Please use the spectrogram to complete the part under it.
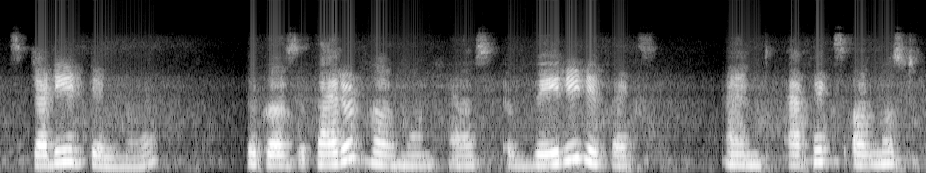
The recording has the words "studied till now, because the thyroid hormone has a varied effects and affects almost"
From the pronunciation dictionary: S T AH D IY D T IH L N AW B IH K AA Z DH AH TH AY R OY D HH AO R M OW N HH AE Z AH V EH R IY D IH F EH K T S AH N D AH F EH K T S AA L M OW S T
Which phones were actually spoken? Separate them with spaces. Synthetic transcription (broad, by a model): S T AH D IY D T IH L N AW B IH K AA Z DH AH T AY R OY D HH AO R M OW N HH AE Z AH V EH R IY D IH F EH K T S AH N D AH F EH K T S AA L M OW S T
